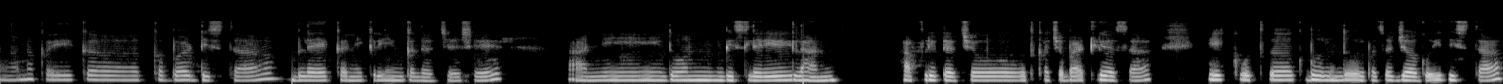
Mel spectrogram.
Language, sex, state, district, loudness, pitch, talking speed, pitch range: Konkani, female, Goa, North and South Goa, -20 LUFS, 195 Hz, 100 wpm, 185-210 Hz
